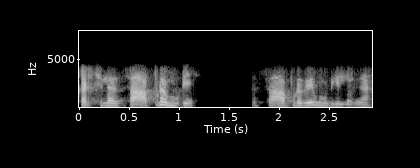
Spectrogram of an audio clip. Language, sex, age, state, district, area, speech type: Tamil, female, 60+, Tamil Nadu, Madurai, rural, conversation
